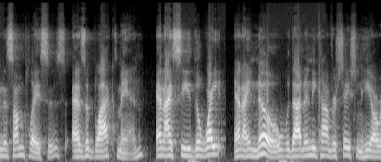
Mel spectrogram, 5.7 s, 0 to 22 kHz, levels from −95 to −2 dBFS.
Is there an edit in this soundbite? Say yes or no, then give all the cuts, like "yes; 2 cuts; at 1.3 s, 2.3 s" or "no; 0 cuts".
yes; 2 cuts; at 2.3 s, 3.4 s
